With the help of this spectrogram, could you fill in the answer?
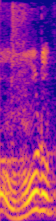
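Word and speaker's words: would: के second form board इसको वुड पढ़ा जाएगा इसमें एल साइलेंट वर्ड है और इसको पढ़ाया जाएगा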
